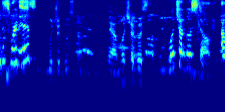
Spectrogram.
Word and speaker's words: mucho gusto: Mucho gusto.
